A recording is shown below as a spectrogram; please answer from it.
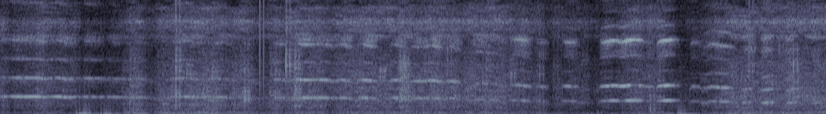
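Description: Violin playing high, thin notes that slide slowly downward in pitch, over a low rumbling noise track.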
